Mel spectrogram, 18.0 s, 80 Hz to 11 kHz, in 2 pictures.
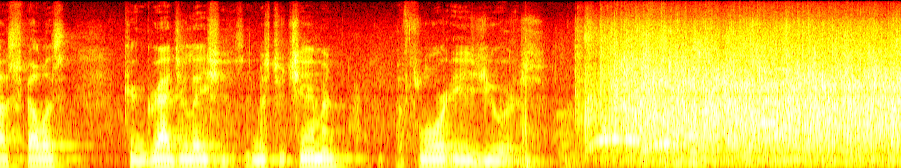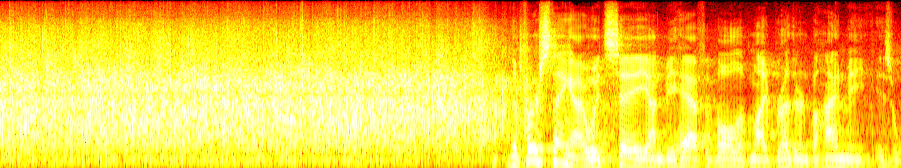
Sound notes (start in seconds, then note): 5.7 applause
